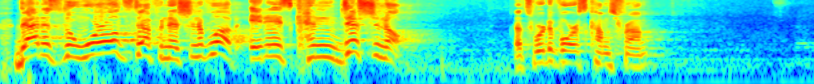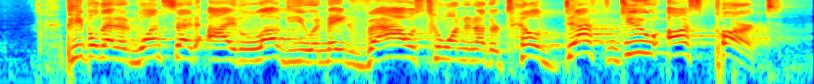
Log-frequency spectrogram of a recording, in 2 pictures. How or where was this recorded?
large echoing room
